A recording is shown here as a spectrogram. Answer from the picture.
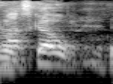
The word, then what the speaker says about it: Moscow: I said Moscow one time at my old job at Indiana Tech, and somebody in that office was from that area, and they just reamed the crap out of me saying, like, that is not how you pronounce it. – It's Moscow.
